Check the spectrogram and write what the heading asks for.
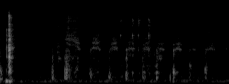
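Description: Computer keyboard and mouse clicking in a quick, irregular run of taps.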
